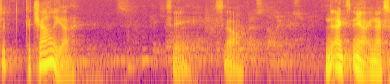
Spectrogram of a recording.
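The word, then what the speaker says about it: Cacciglia: not pronounced the way I was trying to pronounce it kachalia see so next yeah next week's spelling okay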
